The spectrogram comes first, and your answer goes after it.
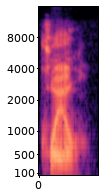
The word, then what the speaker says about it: Coyol: And it's more the pronunciation. That Alec Bradley stick I was smoking the other night. It's Coyol. The Coil.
